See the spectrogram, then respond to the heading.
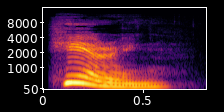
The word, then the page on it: hearing: British English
